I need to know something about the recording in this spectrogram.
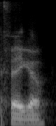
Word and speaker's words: Faygo: Faygo or Fago? Yeah, Faygo.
